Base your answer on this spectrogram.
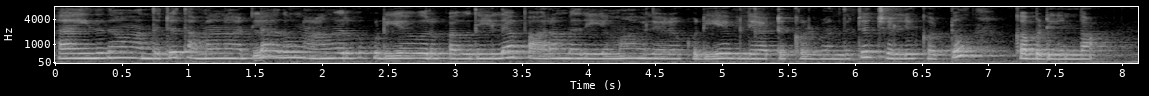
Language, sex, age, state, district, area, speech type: Tamil, female, 18-30, Tamil Nadu, Ariyalur, rural, spontaneous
